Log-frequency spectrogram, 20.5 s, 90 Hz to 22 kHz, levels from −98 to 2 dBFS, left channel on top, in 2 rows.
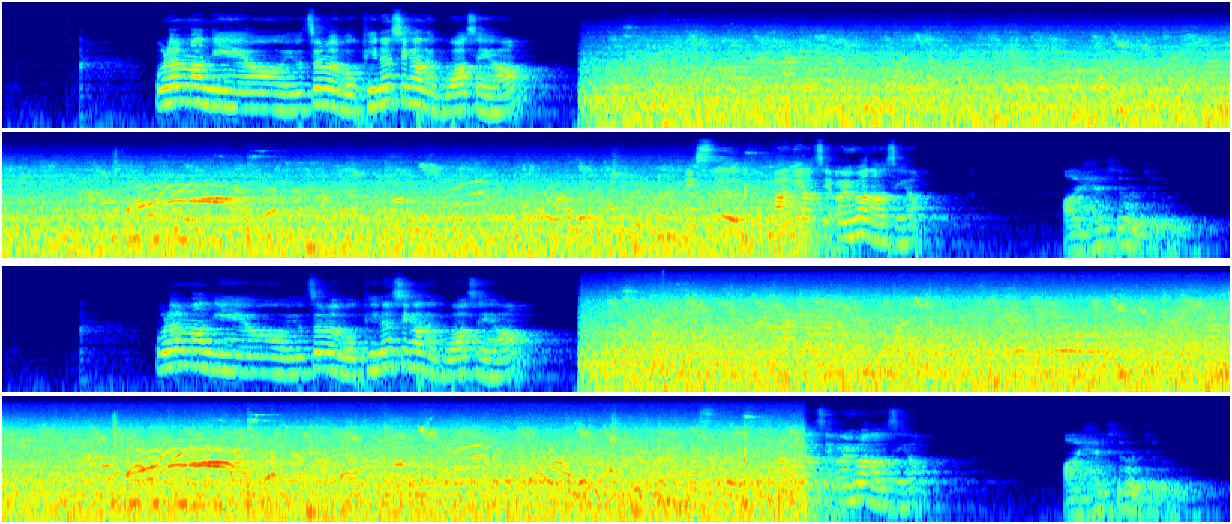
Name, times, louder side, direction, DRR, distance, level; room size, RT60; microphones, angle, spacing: voice 1, 1.3-4.3 15.9-17.9, left 4 dB, 60° left, 6 dB, 0.5 m, -35 dB
sound 1, 4.8-16.9, right 5 dB, 85° right, 0.4 m, -27 dB
voice 2, 5.8-8.0 9.1-10.8 11.5-12.4 13.7-15.4 16.3-16.6 19.1-20.1, left 1 dB, 15° left, -2 dB, 0.8 m, -44 dB
10.5 x 4.9 x 3.4 m, 1.0 s
head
